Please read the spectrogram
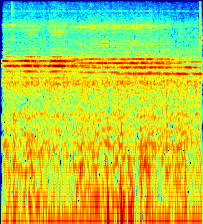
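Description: Steady background noise picked up by a computer microphone: a low rumble under a high-pitched whine, starting and cutting off abruptly.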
